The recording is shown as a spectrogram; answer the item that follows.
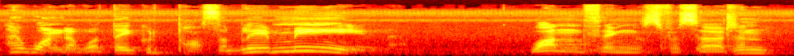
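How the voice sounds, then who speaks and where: A man acting a bright, excitable bumbling adventurer. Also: a little high, moderate pace, a little hiss or hum. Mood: puzzled. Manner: theatrical, old-fashioned quaint exclamations. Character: bumbling excitable adventurer hero, thinking aloud. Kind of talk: audio adventure story acting.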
